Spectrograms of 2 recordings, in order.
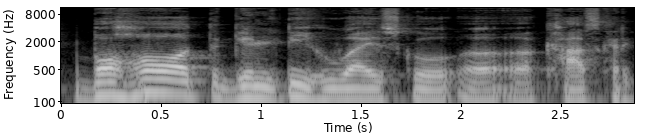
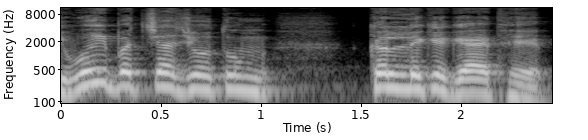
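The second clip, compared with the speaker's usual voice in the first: insistent father; 9 semitones higher, 7 dB louder than usual. Acted. Father answers.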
